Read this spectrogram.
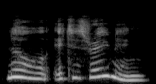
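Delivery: put-on high, lively young girl's voice; Catherine's voice. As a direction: raise the pitch for the young heroine.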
